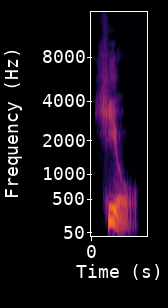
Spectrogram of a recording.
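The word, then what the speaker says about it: ひよう: This is pronounced hyo.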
